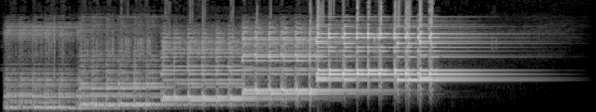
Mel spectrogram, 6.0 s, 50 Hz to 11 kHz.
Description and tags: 16-Corer circulos
cartoon, funny, fuuny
